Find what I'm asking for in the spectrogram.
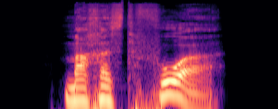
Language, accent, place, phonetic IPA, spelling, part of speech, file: German, Germany, Berlin, [ˌmaxəst ˈfoːɐ̯], machest vor, verb, De-machest vor.ogg
- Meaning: second-person singular subjunctive I of vormachen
